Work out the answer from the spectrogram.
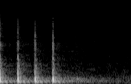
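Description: Three sharp, evenly spaced knocks on a door in quick succession, followed by quiet as the last knock fades.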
